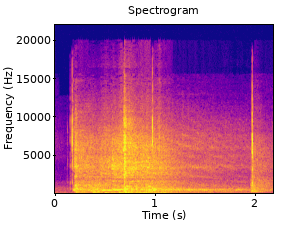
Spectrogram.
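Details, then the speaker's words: 1968 Buick Skylark GS California with swapped-in later Buick 455 V8, long sat: after carburetor bowl primed, engine catches right away and revs about two seconds, then dies as the priming fuel runs out. Engine starting on primed carburetor. "Spray it down. All right, let's give it another shot. I just want to hear it run for a little longer."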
